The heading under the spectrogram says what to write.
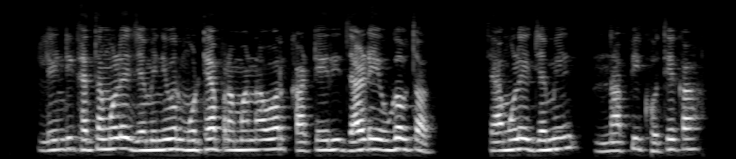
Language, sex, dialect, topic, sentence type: Marathi, male, Northern Konkan, agriculture, question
